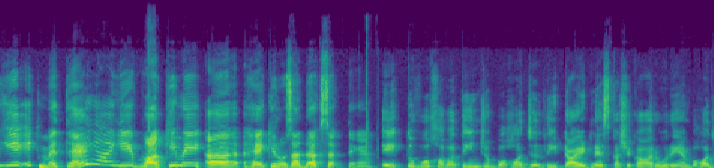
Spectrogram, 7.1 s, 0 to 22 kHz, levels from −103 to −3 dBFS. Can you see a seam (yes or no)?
yes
